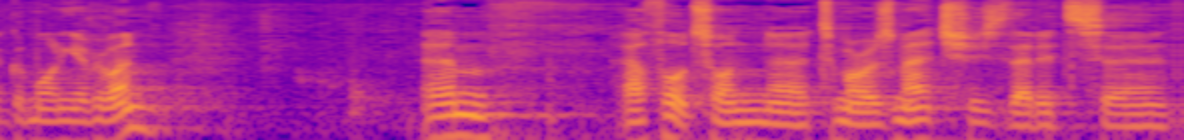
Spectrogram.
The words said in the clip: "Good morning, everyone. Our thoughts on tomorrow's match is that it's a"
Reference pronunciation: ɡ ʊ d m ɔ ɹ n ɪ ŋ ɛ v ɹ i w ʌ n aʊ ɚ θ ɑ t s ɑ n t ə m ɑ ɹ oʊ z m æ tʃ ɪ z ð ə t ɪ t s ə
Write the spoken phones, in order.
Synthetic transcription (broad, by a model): ɡ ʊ d m ɔ ɹ n ɪ ŋ ɛ v ɹ i w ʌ n aʊ ɚ θ ɑ t s n t ə m ɑ ɹ oʊ z m æ tʃ ɪ z ð ə t ɪ t s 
